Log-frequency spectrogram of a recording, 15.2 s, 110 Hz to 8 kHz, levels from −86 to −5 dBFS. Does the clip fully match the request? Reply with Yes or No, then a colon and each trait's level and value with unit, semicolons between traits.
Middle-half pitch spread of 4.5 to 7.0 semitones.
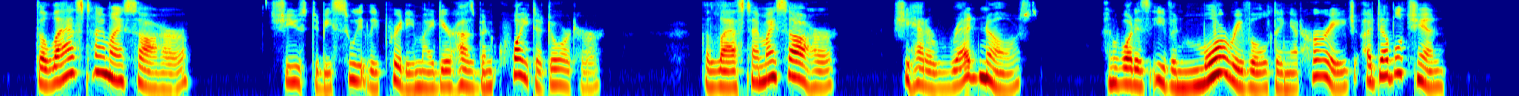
Yes: wide, 5.6 semitones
